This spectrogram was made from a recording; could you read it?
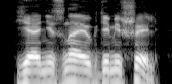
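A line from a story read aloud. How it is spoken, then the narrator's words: Shout from doorway. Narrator (Russian): с порога крикнул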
